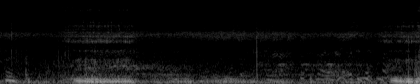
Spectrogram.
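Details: Low, rumbling snorts and snores in bursts between quieter breathing from a sleeping 18-year-old small-animal mascot, since deceased; snoring.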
